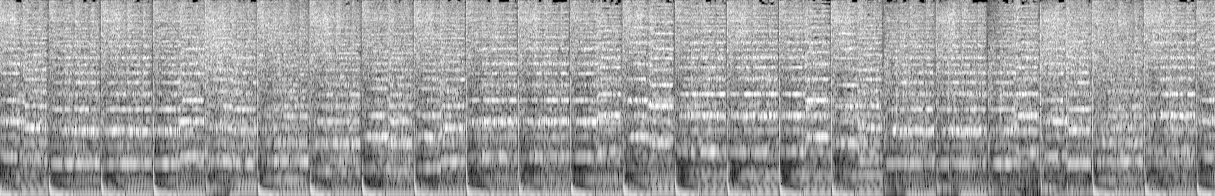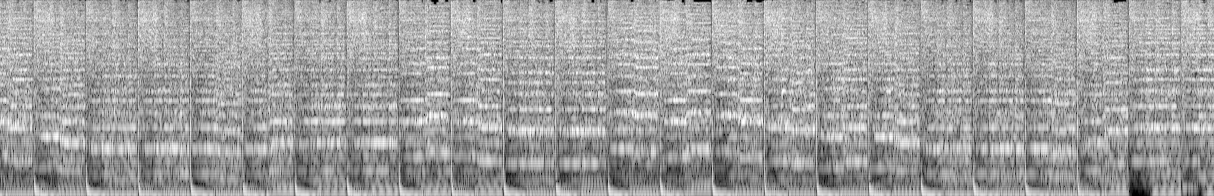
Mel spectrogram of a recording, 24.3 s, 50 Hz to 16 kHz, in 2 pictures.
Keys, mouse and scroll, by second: 0.1-1.3 drag, 1.4 scroll up 2, 5.0 click, 7.7 ctrl+shift+click, 8.7 space, 14.6 shift+click, 16.4 shift+click, 18.9 shift+click, 20.7 ctrl+shift+j, 22.9 click, 23.9 click.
